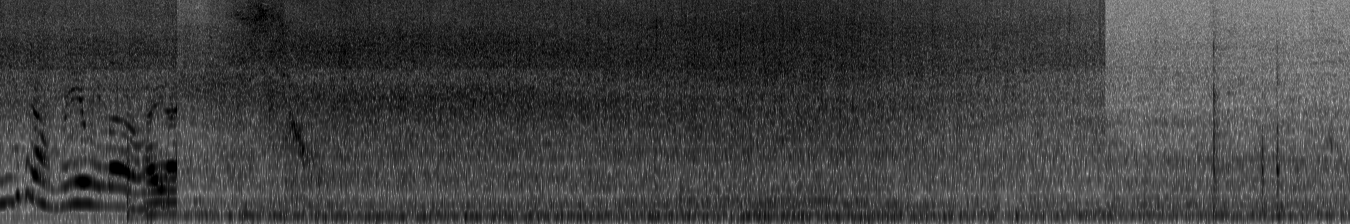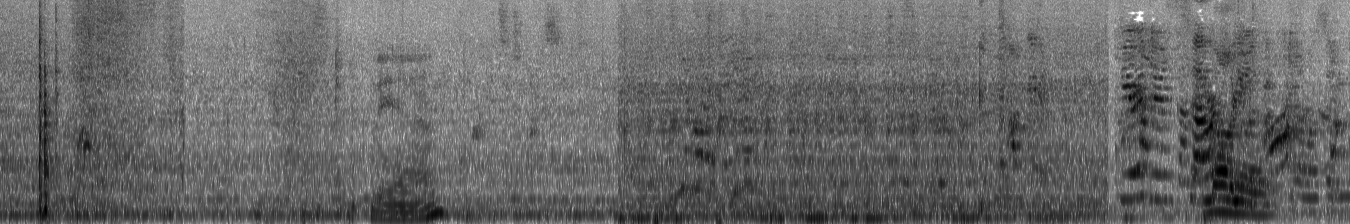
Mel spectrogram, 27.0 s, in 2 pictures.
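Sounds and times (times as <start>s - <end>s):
food sizzling in frying pan: 0.0s - 11.1s.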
